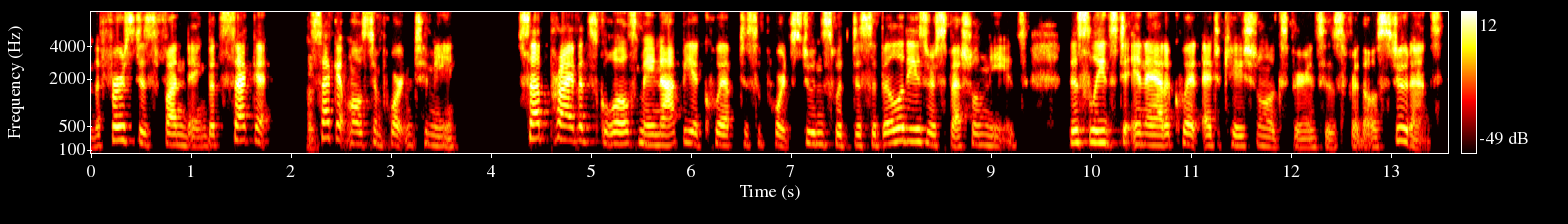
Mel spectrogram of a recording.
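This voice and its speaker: Middle-aged woman candidate, sniffly from a cold, firm and measured, lowish voice, dry close sound. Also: expressive, a bit bright, no echo, poor audio. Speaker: candidate for state senate. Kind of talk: answering questions at a candidate forum.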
